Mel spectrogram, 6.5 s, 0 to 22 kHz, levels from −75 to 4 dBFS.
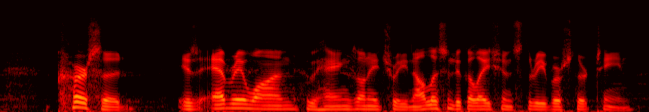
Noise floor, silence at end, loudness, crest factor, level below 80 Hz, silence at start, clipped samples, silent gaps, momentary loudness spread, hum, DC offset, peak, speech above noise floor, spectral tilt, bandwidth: -60 dBFS; 0.15 s; -36 LUFS; 20 dB; -64 dBFS; 0 s; under 0.1%; none; 10 LU; none; under 0.1%; -16 dBFS; 25 dB; -6 dB/octave; 16 kHz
